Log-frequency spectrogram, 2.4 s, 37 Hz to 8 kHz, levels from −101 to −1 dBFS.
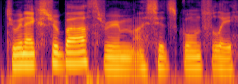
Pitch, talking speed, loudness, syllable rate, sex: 115 Hz, 200 wpm, -17 LUFS, 4.8 syllables/s, male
